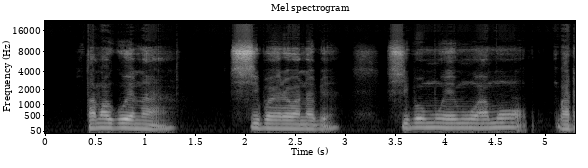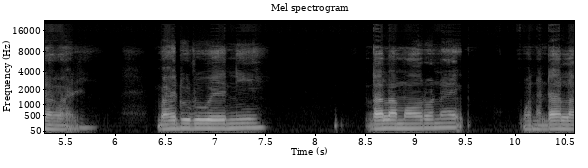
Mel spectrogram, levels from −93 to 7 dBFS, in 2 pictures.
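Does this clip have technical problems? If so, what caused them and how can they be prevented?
No, nothing technical stands out in this speech recording, so there's no problem here to trace back or guard against.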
